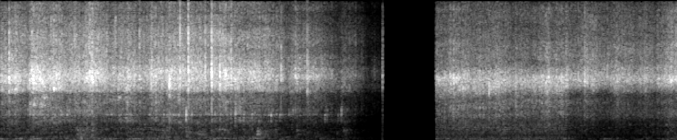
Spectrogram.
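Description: Chopped tomatoes and onions frying in oil in a kadai, a steady sizzle as they are stirred with a wooden spatula. The sizzle fades and cuts to silence a little under four seconds in, then picks up again just after.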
